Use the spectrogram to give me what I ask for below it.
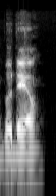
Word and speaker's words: Bodayle: Is that how you pronounce the last name, Bodayle?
